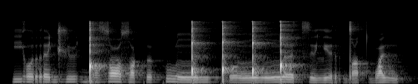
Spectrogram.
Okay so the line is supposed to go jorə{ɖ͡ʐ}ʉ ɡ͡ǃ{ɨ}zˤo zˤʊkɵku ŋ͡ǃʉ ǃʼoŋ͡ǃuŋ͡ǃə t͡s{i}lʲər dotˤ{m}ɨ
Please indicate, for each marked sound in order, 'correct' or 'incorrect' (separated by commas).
incorrect, correct, incorrect, incorrect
